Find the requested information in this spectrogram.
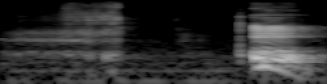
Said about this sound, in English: Let me take a sip of coffee here, because I'm an alcoholic. I drink coffee now.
